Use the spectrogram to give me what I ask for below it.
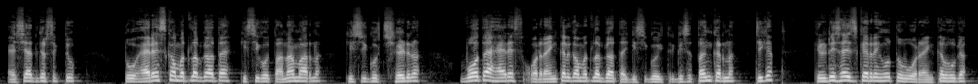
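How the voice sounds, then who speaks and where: A young man teaching exam vocabulary, briskly asking and answering his own questions. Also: a little high, darkish tone, no room sound, studio quality. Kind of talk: exam-prep vocabulary lesson.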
